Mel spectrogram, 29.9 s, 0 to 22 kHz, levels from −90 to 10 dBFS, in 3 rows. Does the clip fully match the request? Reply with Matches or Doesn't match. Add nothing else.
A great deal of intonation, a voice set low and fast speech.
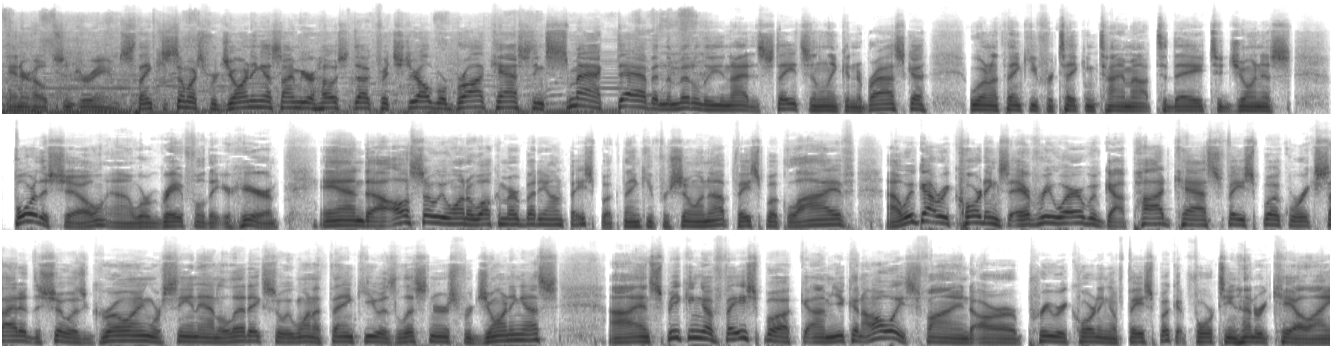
Matches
